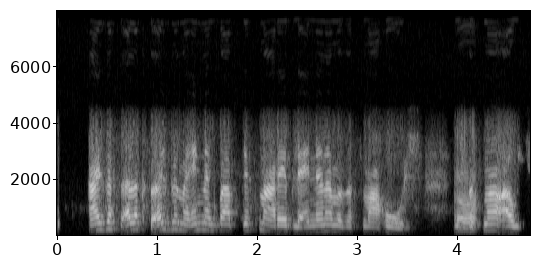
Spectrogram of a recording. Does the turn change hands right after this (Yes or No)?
No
